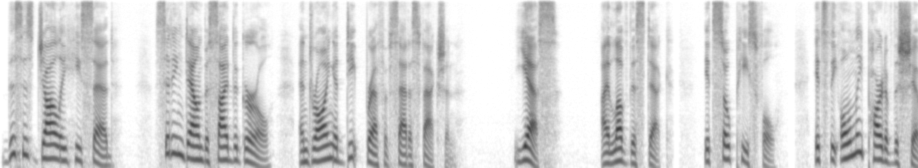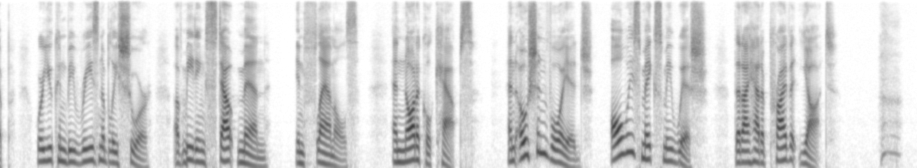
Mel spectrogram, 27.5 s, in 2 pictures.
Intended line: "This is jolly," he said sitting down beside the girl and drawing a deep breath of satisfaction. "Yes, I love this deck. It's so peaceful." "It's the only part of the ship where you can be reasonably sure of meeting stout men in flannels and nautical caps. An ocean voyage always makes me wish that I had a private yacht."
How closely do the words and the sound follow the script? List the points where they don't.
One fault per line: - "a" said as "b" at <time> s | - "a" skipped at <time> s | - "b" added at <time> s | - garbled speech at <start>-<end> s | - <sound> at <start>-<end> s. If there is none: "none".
- breath at 26.9-27.3 s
